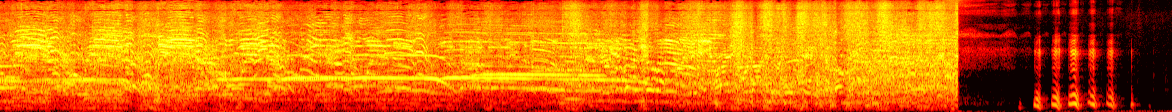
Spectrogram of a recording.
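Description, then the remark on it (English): A dense crowd at a gay pride parade where Anthony Weiner was marching shouts and cheers in a loud, continuous roar of many voices, then it cuts off abruptly, leaving one voice in short, rhythmic bursts like laughter. “Imagine the moment where you're standing there and you think you're going to be mayor of New York and people are shouting your name and you're not sure if they support you or if they just love cock.”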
